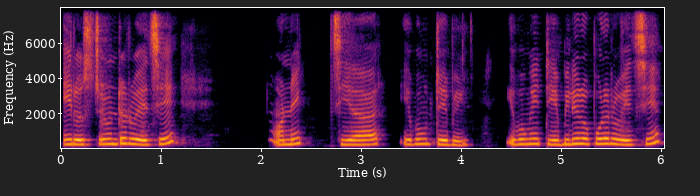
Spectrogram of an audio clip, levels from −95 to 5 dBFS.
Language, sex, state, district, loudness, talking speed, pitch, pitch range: Bengali, female, West Bengal, Jalpaiguri, -16 LUFS, 140 wpm, 275 Hz, 255-295 Hz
